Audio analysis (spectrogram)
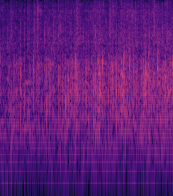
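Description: Loud, dense applause fills the room at a hill-climb racing prize ceremony, steady and continuous clapping from a large crowd for the class winner.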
